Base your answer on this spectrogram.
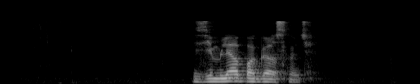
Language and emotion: Russian, neutral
